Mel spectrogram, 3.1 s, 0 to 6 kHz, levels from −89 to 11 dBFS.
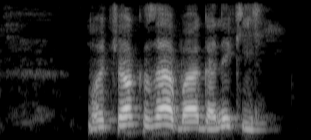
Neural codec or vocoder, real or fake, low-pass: none; real; 5.4 kHz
